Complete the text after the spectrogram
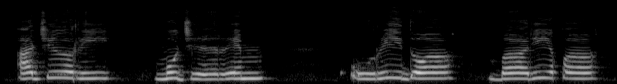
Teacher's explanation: را کے نیچے زیر ہے تو ہم اس کو لائٹ ادا کریں گے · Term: باریک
